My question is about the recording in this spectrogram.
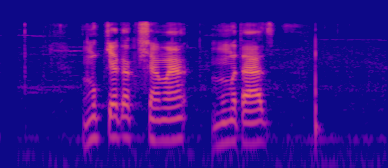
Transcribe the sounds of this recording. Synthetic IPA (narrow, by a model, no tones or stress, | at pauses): mukʰjʌkɐkʂama | mumt̪ad͡z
